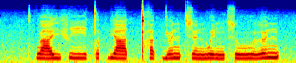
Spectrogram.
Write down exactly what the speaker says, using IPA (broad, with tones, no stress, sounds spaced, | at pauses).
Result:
kʷʰ aː˨˧ j f iː˨ t̪ ɐ˧ p̚ j aː˨˥ t̚ pʰ ɐ˨ k̚ j ɵ˧ n t͡s ɵ˨˧ n w ɪ˨ ŋ s uː˧ l ɵ˥ n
